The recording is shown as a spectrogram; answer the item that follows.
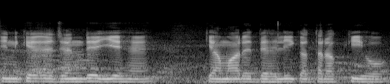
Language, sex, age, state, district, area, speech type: Urdu, male, 30-45, Delhi, Central Delhi, urban, spontaneous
